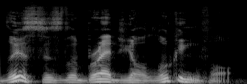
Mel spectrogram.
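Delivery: persuasive, mind-trick suggestion voice. Showing Obi-Wan how the line should be said: Obi-Wan Jedi mind trick voice. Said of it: "You have to say it like this".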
